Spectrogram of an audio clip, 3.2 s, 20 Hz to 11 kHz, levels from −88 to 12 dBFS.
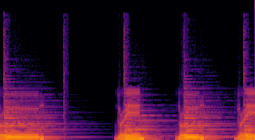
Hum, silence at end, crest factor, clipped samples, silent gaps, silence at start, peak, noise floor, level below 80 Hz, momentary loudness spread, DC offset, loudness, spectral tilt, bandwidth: none; 0 s; 14 dB; under 0.1%; none; 0 s; -4 dBFS; -54 dBFS; -52 dBFS; 16 LU; under 0.1%; -18 LUFS; -9 dB/octave; 8.8 kHz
